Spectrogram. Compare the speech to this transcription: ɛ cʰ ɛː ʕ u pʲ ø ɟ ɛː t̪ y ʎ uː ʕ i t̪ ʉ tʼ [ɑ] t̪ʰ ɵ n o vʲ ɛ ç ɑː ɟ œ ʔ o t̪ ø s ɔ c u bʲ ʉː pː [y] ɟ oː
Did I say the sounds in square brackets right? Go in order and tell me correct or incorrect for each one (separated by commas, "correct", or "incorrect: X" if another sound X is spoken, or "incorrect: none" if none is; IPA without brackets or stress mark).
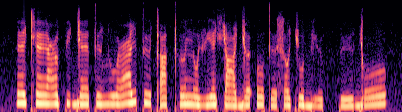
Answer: correct, incorrect: yː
